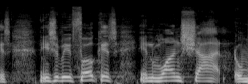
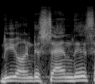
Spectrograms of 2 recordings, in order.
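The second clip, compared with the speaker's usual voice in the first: normal talking voice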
